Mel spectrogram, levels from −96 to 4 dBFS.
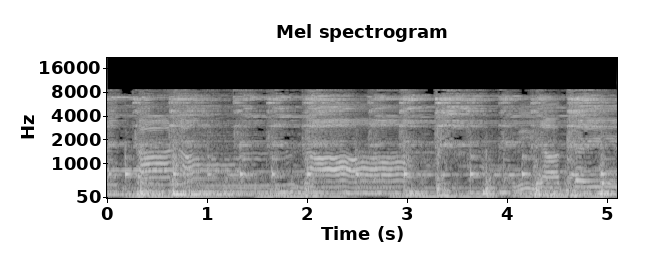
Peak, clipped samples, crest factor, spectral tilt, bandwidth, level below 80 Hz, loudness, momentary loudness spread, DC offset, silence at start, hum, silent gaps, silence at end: -2 dBFS; under 0.1%; 16 dB; -3 dB/octave; 9.2 kHz; -38 dBFS; -16 LUFS; 5 LU; under 0.1%; 0 s; none; none; 0 s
